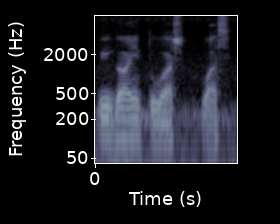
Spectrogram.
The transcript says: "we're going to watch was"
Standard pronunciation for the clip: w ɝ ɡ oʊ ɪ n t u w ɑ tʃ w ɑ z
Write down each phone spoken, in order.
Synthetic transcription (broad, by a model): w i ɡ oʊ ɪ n t u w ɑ ʃ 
